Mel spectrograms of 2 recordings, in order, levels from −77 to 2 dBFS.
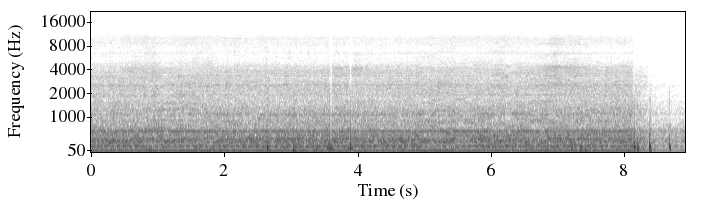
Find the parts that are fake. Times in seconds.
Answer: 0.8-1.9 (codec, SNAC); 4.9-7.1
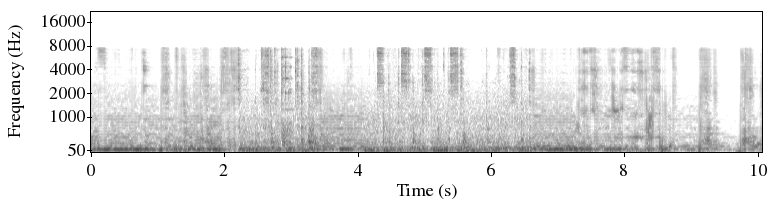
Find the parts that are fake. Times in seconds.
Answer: 0.0-2.2 (vocoder, BigVGAN v2); 3.4-4.1; 6.6-10.1

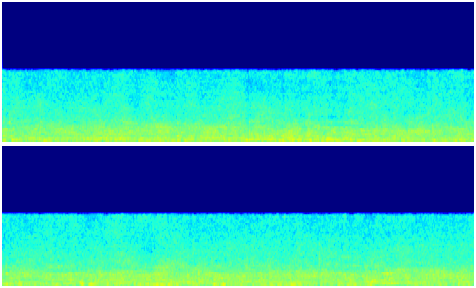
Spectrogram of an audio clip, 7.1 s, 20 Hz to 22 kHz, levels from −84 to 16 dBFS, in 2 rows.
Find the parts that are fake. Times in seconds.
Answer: 0.0-7.1 (codec, SNAC)

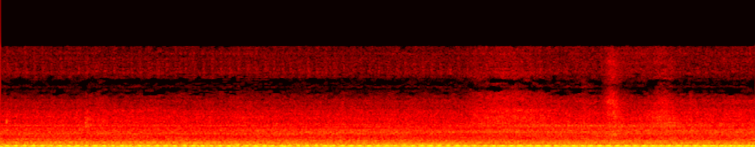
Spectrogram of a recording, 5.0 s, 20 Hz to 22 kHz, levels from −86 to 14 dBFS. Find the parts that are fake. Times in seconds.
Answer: 0.0-1.2 (vocoder, BigVGAN v2); 1.9-5.0

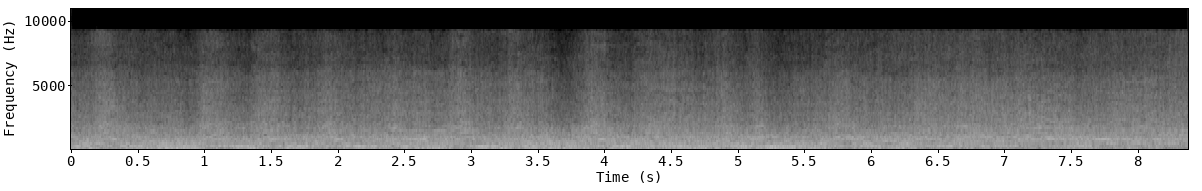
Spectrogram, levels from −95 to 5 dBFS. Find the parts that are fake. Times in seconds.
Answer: 0.0-6.8 (vocoder, BigVGAN v2); 7.6-8.4

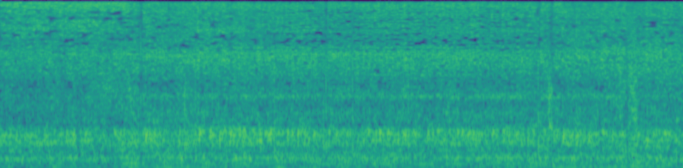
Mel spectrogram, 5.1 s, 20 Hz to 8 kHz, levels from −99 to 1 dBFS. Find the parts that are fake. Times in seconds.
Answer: 0.0-2.1 (vocoder, Vocos); 3.9-5.1

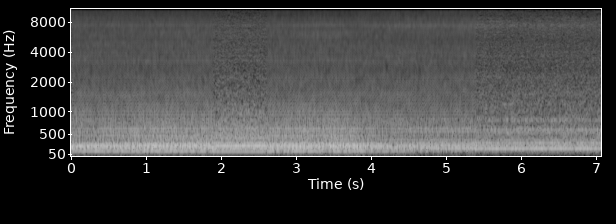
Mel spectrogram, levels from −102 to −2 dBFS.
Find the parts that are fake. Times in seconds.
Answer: 0.0-1.9 (vocoder, Vocos); 2.6-5.4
